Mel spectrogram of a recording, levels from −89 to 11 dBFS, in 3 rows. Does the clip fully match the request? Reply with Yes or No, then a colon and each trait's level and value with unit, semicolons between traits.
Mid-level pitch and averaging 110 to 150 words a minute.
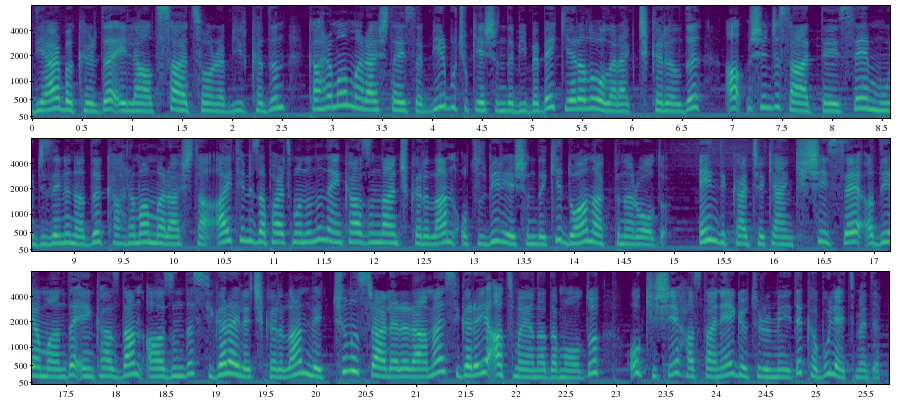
No: high, 220 Hz; average, 130 wpm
